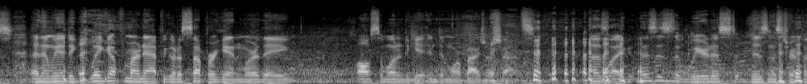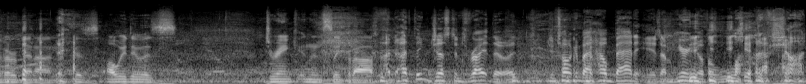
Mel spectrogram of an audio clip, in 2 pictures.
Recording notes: LIVE From Commodity Classic 2024. We're live at Commodity Classic 2024!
